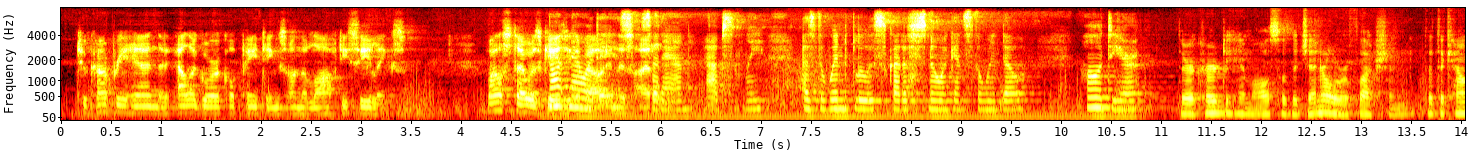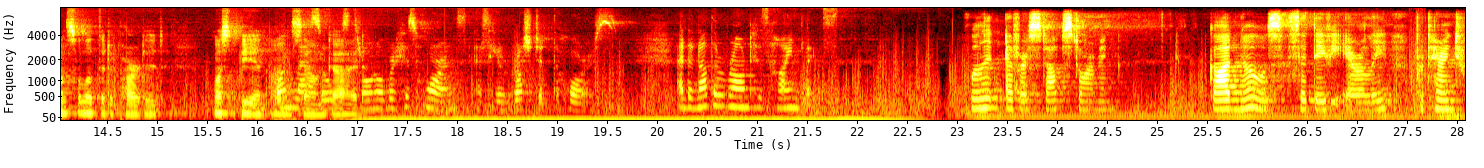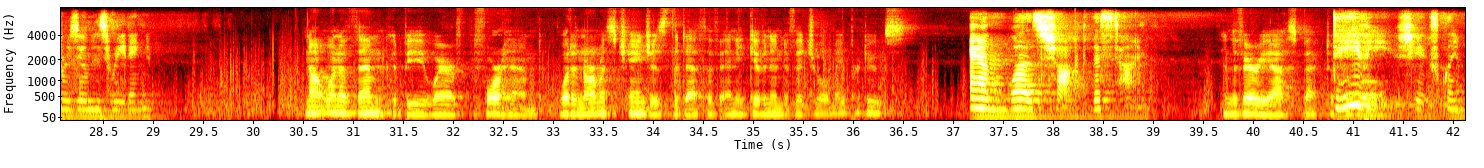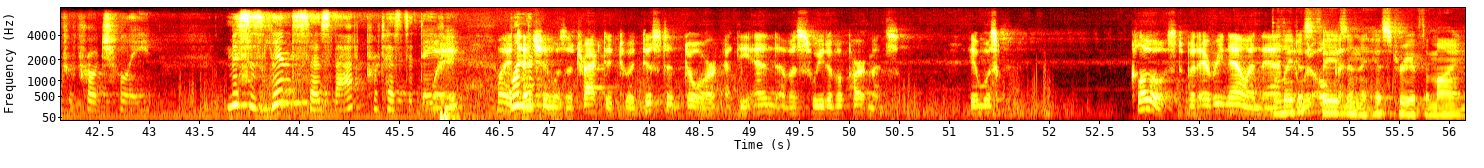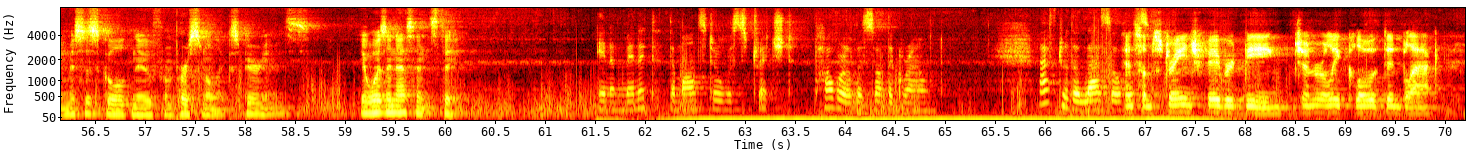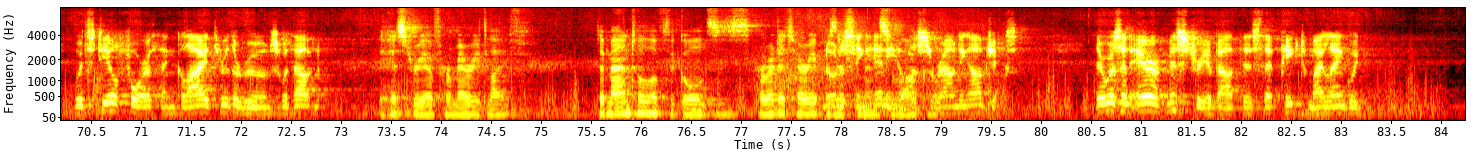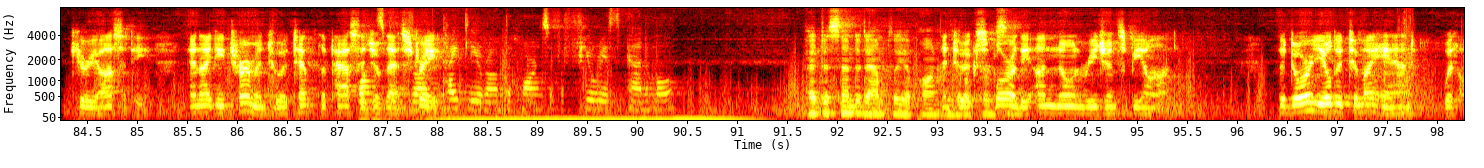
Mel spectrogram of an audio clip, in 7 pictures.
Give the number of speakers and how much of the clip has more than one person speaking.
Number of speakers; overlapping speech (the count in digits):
4, about 9%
